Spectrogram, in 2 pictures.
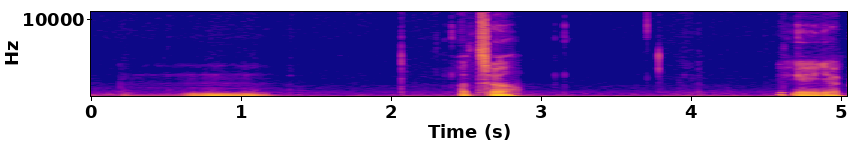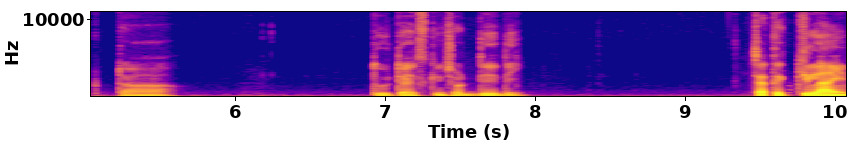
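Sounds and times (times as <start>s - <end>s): person speaking: 2.3s - 3.1s, 4.5s - 5.7s, 6.9s - 8.0s.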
